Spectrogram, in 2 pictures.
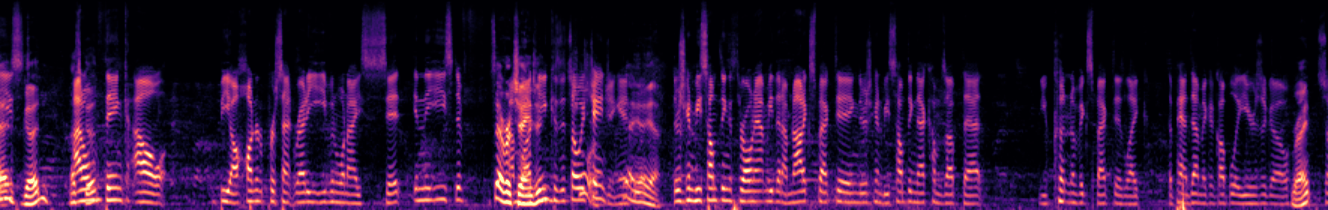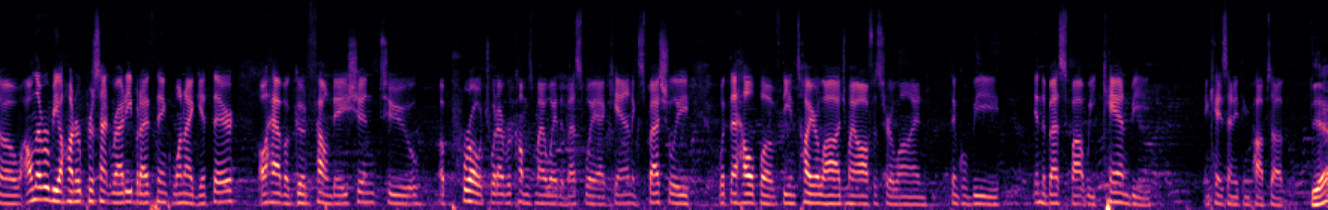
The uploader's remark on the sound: Live at the Conference! Records live during the Midwest Conference on Masonic Education!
